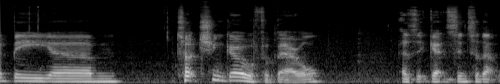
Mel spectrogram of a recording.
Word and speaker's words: Beryl: Yeah, when I first heard about I can't even pronounce the name. Barely? It's only Beryl.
